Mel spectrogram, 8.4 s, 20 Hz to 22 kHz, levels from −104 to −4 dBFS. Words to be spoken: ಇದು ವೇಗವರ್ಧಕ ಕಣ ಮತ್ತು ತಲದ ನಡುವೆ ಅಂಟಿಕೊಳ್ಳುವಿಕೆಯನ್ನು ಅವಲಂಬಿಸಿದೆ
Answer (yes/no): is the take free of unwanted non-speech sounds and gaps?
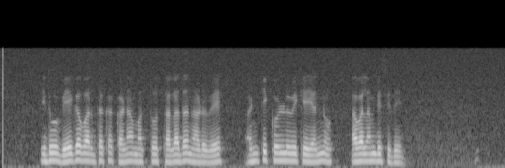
yes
